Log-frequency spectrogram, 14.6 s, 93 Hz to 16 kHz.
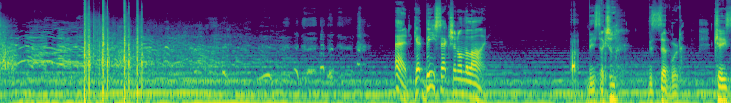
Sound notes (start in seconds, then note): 1.7 commotion; 1.7 gunfire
